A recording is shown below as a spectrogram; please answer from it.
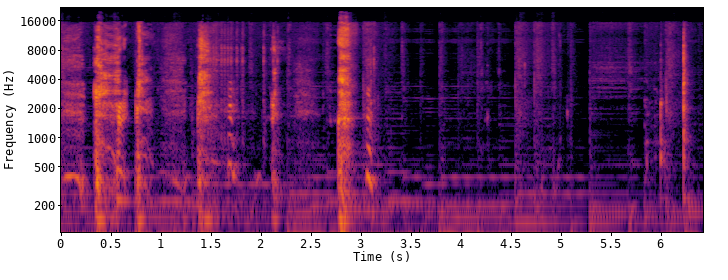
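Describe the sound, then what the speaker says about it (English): Repeated coughing and throat-clearing bursts from a nearby voice, several sharp coughs in quick succession at the start, then a pause and another cough cluster, set against a soft background hum. "Cough, cough."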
